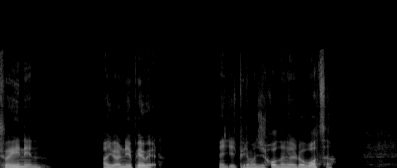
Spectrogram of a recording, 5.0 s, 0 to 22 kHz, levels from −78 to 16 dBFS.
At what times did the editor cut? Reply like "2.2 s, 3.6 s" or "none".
1.3 s

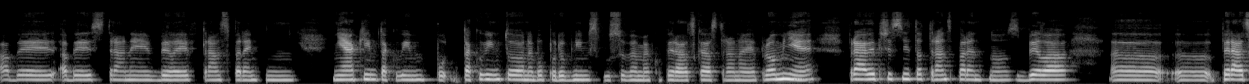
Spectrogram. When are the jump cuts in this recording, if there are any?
none

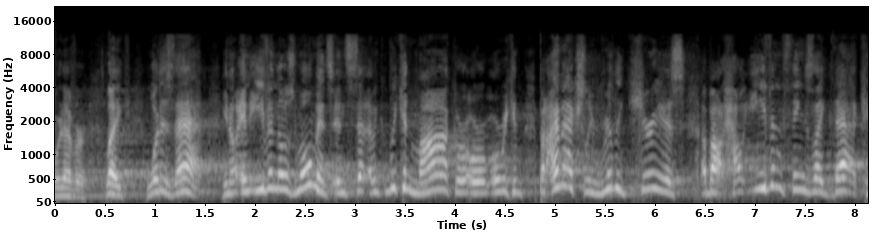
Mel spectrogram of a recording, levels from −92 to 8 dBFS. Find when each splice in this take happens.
none

